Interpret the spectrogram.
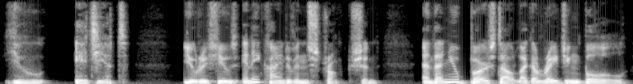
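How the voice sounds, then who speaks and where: A man's voice: mid-range voice, big pitch swings, unhurried, darkish tone, dry recording, studio quality, pitched above the performer's own voice. A man doing a cold, ancient sorceress. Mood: furious. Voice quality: cold, clipped, scathing. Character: ancient stern sorceress woman, cold and commanding.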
